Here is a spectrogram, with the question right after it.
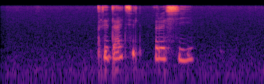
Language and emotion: Russian, neutral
